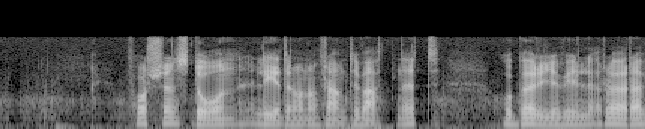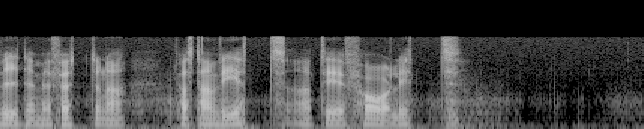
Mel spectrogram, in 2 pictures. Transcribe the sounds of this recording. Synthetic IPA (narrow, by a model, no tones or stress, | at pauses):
fɔʂːənsd̪oːnleːd̪əɾhɔnːɔmfɾamːt̪ʰɪlvat̪nət̪ | ɔbœɾjəvɪlɾœːɾaviːd̪ɛmːɛfœt̪ʰːəɳafast̪hanveːt̪at̪̚d̪ɛæɾfɑːɭɪɡt̪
